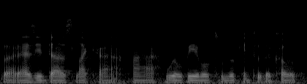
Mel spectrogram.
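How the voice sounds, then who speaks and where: A man's voice: sits low, monotone, fast, vocal fry, mellow, slight background noise. A man with a Portuguese accent giving a casual screen-share tutorial, speaking informally and hesitantly with lots of filler words. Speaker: software developer presenting a tutorial.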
